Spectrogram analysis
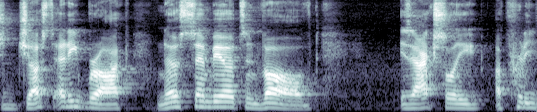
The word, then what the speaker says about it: symbiote: it's something for me in the trailers they pronounced it sim by out and as someone who's always pronounced to symbiote that always worked me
